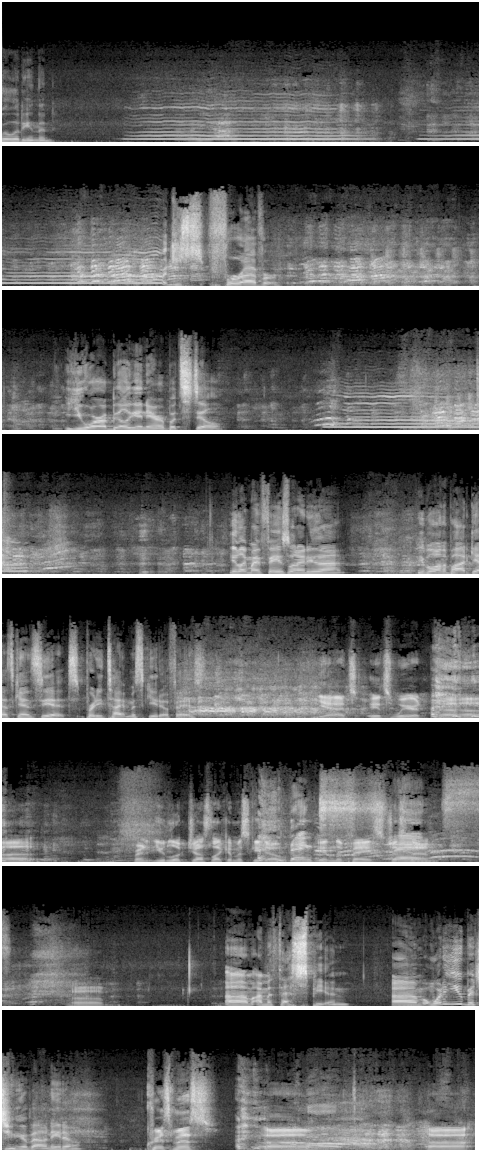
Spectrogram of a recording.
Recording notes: In the second live episode of The Bitchuation Room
